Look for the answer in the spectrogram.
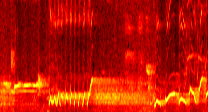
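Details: White-rumped shama training song for captive birds, described as rare with strange sounds, meant as therapy for shamas that sing little: a long steady whistle, then quick rising slurred notes and looping bouncy phrases.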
